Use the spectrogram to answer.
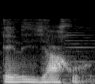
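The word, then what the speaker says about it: אליהו: Pues tenía que venir alguien que cumpla con la misión de Elías, que en hebreo se pronuncia Eliyahu, es decir, Yah o Yahvé es Dios.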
